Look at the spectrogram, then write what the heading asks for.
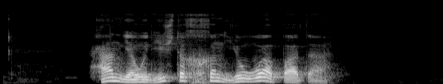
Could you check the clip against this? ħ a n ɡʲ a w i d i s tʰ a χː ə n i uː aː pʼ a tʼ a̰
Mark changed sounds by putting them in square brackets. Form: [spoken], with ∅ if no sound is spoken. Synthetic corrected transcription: ħ a n ɡʲ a w i d i [ʃ] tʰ a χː ə n [j] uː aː pʼ a tʼ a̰

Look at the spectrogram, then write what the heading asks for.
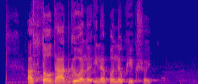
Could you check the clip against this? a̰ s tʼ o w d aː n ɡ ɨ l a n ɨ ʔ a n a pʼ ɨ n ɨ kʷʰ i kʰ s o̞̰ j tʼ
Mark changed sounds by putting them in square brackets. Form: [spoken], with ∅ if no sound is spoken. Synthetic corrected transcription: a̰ s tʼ o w d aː [d] ɡ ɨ l a n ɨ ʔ [i] n a pʼ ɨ n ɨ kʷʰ i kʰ [ʂ] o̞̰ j tʼ

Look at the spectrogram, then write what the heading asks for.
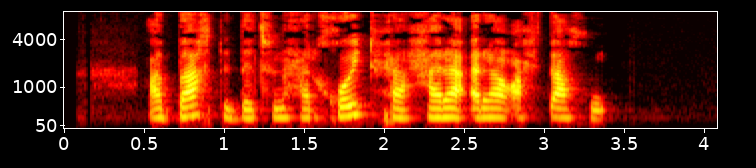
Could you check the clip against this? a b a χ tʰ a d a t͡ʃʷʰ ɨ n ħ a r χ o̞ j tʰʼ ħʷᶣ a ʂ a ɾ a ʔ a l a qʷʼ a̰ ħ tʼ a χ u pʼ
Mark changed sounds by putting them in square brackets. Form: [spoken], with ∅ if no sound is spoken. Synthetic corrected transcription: a b a χ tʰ a d a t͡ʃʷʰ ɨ n ħ a r χ o̞ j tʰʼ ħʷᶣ a [ħ] a ɾ a ʔ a [ɾ] a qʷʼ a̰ ħ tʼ a χ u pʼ

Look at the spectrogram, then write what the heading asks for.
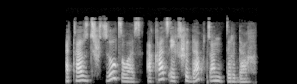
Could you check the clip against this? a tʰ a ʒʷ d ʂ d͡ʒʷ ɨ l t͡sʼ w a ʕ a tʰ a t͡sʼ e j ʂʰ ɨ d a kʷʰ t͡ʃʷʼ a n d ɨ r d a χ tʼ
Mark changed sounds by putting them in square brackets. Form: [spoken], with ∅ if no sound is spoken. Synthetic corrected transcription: a tʰ a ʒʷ d ʂ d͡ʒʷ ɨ l t͡sʼ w a [z] a [qʰ] a t͡sʼ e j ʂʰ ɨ d a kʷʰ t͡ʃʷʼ a n d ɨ r d a χ tʼ

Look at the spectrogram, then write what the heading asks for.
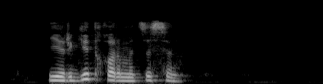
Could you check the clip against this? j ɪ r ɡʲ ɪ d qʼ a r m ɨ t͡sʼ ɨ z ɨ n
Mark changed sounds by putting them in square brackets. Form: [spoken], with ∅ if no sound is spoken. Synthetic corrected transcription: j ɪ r ɡʲ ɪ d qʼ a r m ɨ t͡sʼ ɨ [s] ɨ n

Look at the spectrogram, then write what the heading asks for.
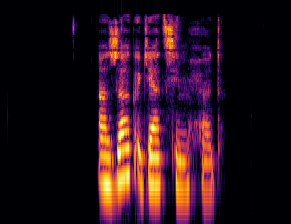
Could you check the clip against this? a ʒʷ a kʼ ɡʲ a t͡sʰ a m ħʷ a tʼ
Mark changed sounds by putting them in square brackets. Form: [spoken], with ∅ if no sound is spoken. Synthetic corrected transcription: a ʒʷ a kʼ ɡʲ a t͡sʰ [i] m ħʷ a tʼ

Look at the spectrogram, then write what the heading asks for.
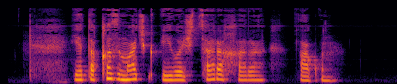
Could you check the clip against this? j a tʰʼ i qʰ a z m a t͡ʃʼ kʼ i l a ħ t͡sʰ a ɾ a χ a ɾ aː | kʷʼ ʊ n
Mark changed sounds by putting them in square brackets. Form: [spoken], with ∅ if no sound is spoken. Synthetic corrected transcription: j a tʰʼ [a] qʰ [ə] z m a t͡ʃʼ kʼ i l a [ʃ] t͡sʰ a ɾ a χ a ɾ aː | kʷʼ ʊ n

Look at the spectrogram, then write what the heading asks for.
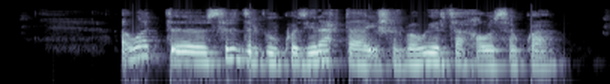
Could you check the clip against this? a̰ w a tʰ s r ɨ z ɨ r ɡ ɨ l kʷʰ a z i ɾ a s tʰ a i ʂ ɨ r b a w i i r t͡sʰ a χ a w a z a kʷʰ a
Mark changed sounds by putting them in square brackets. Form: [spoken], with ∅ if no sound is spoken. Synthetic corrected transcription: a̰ w a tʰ s r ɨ [d͡z] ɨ r ɡ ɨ l kʷʰ a z i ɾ a [ħ] tʰ a i ʂ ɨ r b a w i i r t͡sʰ a χ a w a [s] a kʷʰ a

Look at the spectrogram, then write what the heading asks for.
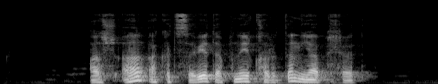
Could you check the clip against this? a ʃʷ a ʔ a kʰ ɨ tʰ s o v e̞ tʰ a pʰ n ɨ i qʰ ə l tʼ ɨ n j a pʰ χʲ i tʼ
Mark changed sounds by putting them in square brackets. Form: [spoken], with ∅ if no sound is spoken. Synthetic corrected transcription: a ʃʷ a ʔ a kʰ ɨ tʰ s o v e̞ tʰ a pʰ n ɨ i qʰ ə [r] tʼ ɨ n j a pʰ χʲ [a] tʼ

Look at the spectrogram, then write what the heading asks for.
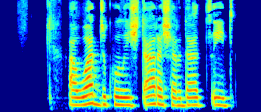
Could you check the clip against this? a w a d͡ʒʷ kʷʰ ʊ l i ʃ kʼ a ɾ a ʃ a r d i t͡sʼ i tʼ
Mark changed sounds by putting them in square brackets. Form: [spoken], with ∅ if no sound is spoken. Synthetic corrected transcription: a w a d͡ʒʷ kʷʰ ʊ l i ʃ [tʼ] a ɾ a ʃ a r d [a] t͡sʼ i tʼ

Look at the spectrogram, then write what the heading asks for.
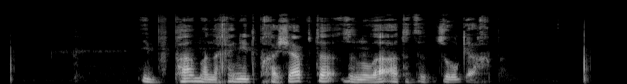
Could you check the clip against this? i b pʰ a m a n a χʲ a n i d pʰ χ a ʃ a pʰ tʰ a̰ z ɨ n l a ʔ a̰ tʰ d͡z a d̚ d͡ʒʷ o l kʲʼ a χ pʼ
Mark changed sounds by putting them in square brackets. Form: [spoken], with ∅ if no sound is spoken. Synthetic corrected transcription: i b pʰ a m a n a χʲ a n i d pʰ χ a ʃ a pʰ tʰ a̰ z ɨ n l a ʔ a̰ tʰ d͡z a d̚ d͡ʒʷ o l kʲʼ a χ pʼ

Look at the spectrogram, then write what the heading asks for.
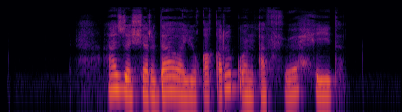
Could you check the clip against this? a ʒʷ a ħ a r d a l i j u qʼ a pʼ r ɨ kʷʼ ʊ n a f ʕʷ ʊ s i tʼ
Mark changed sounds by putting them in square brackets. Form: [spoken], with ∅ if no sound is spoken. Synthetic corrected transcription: a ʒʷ a [ʃ] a r d a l [a] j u qʼ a [qʼ] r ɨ kʷʼ ʊ n a f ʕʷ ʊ [ħ] i tʼ

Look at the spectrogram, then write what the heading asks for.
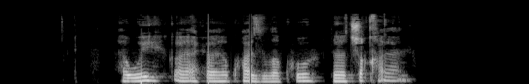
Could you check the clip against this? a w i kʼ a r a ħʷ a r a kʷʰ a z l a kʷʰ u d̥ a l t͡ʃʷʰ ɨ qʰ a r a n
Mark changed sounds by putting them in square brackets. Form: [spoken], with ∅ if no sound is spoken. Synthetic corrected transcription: a w i kʼ a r a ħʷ a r a kʷʰ a z l a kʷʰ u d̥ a [r] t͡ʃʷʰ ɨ qʰ a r a n

